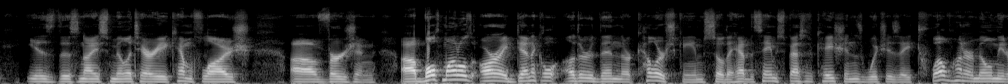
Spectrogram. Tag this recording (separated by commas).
Speech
